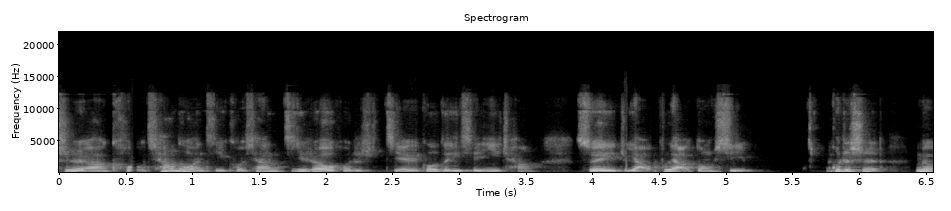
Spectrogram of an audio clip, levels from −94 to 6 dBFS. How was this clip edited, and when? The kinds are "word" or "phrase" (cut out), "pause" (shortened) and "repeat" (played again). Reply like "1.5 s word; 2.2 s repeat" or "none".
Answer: none

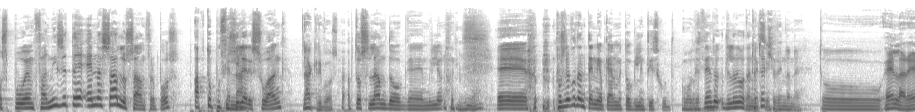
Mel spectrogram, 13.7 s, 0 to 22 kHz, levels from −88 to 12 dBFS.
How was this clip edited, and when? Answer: 9.1 s word

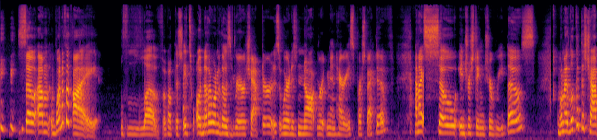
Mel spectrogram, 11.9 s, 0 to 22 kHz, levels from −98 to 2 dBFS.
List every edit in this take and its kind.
1.4 s word; 3.6 s phrase; 4.6 s word; 8.5 s phrase

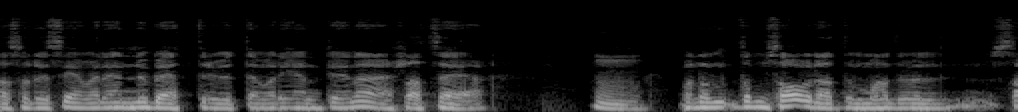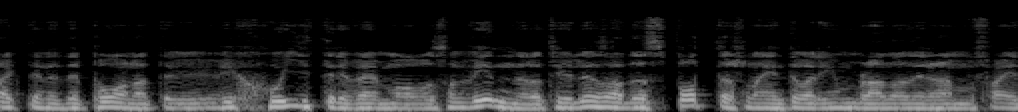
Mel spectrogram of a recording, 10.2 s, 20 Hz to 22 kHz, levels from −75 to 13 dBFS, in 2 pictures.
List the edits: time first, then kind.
none

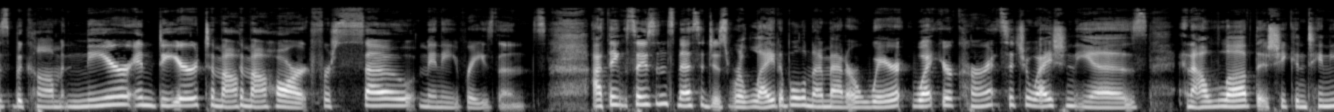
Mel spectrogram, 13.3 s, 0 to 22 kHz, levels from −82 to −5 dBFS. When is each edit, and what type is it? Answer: 2.4 s repeat

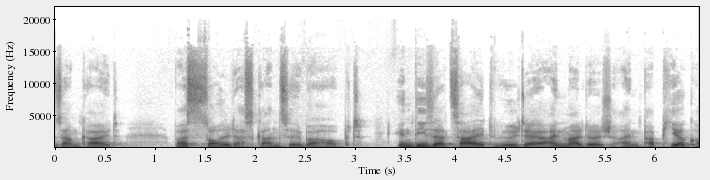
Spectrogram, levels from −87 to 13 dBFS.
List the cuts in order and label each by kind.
3.2 s pause

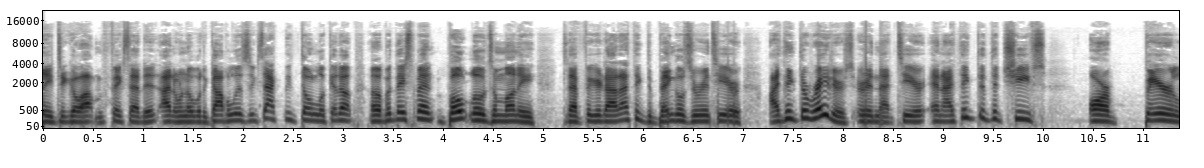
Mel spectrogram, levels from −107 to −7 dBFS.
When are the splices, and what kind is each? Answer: 3.2 s pause; 5.2 s word; 6.7 s word

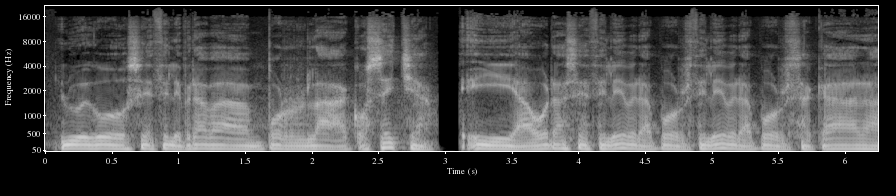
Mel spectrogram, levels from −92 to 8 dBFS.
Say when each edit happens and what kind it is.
4.8 s repeat

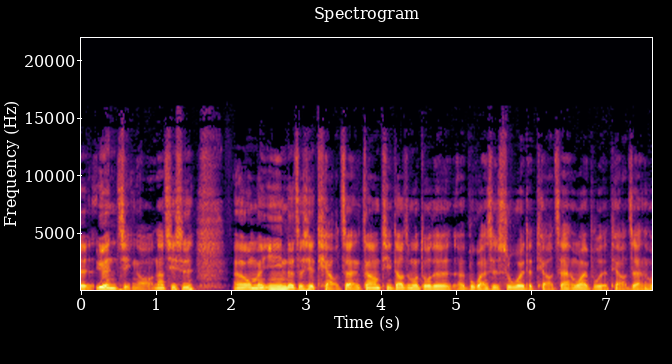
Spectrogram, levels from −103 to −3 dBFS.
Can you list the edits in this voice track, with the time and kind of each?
none

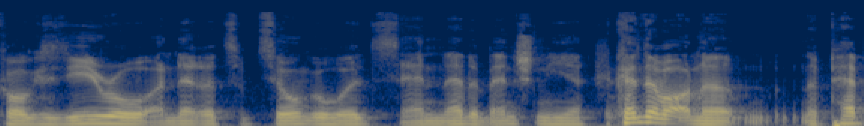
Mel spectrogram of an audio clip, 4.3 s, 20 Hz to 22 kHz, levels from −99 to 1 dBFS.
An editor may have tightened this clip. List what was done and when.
3.0 s pause

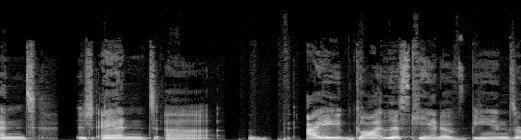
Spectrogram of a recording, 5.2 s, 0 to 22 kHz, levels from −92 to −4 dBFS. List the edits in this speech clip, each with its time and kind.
4.1 s word

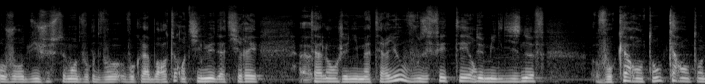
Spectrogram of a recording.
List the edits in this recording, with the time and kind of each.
0.9 s word; 1.7 s word; 3.1 s word; 3.4 s word; 4.2 s word; 4.7 s word

